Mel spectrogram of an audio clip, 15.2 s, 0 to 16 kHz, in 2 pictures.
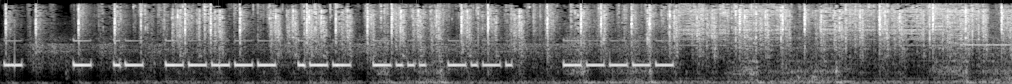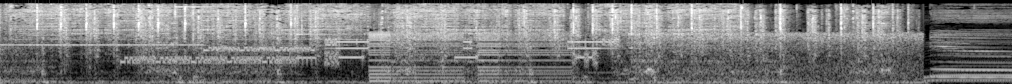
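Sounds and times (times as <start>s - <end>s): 
steady repeating beeps: 0.0s - 5.1s, 7.0s - 13.4s
electronic news sound effect jingle: 0.0s - 5.3s, 6.9s - 14.5s
rapid typewriter-like clatter: 0.0s - 14.5s.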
